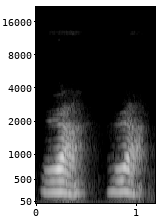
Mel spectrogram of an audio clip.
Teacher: Ok, a aproximante, a língua toca no alvéolo.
